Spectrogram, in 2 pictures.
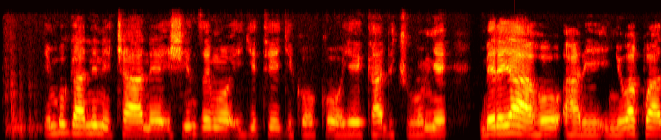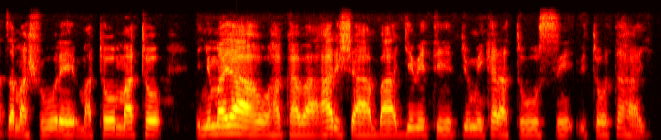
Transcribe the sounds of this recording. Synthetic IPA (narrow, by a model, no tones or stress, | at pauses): imbuɡaninit͡ʃaːne̞iʃiːnze̞mŋo̞iɟitʰiɟikʰo̞ːko̞je̞kaːndit͡ʃumɲe̞ | mbe̞ɾe̞jaːɦo̞haɾiːɲuβakwazamaʃuːɾe̞mato̞mato̞ | iɲumajaːho̞ɦakaβahaɾiʃaːmbaɾɟiβitivjuːmŋiːkaɾatusiβito̞ːtaɦaje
